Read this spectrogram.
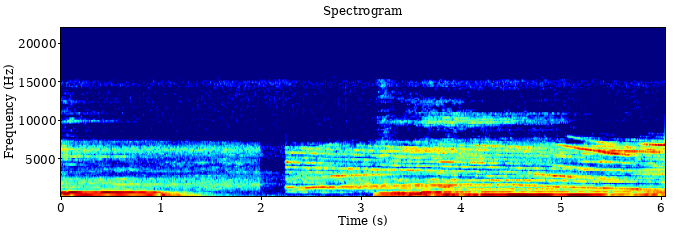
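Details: Domestic dog howling like a fire truck siren: two long, steady, tonal howls, each ending in a falling slide, separated by a brief pause.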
